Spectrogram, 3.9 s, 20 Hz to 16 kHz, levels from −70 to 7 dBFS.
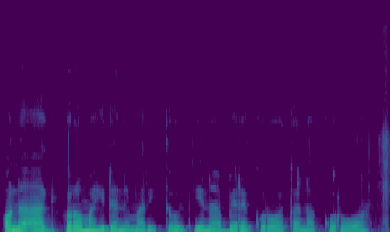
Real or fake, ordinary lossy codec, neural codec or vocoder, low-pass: fake; none; vocoder, 44.1 kHz, 128 mel bands every 256 samples, BigVGAN v2; 14.4 kHz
